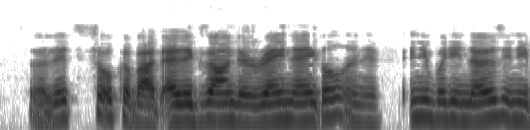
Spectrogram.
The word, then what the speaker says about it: Reinagle: He was born in Austria, and so probably his name should be pronounced Reinachel. But because he lived in England, it may have become pronounced Reinagle.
